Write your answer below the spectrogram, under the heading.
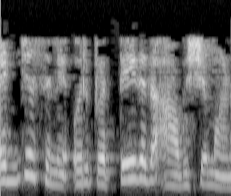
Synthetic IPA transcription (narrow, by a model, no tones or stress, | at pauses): eɖd͡ʑɐsineʔo̞ɾuprɐt̪jeːɡɐðɐʔaːʋɐɕjɐmaːɳ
